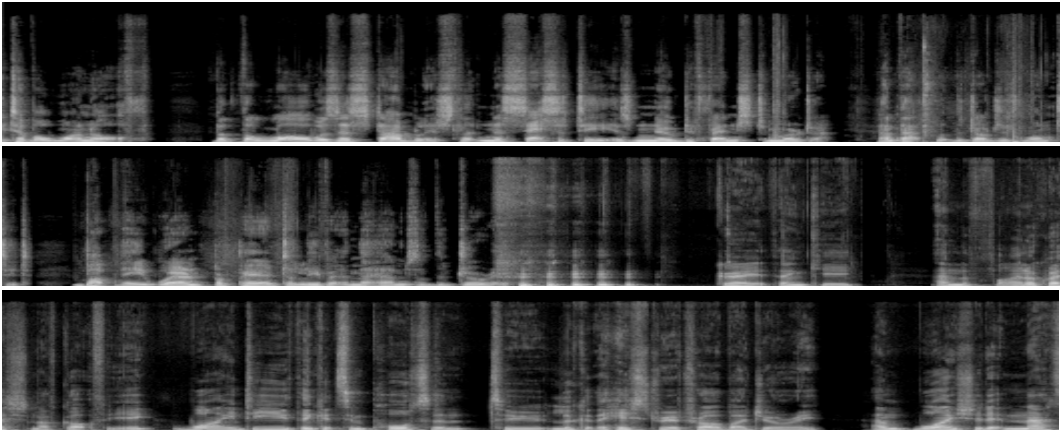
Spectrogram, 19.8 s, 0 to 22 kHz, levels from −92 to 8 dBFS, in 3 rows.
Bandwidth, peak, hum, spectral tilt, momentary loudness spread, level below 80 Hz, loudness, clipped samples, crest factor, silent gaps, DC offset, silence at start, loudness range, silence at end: over 20 kHz; -4 dBFS; none; -5.5 dB/octave; 12 LU; -58 dBFS; -21 LUFS; under 0.1%; 16 dB; none; under 0.1%; 0 s; 5 LU; 0 s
